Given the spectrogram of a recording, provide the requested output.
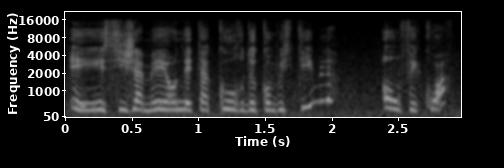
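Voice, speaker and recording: A woman's voice: sits high, brisk, close to an everyday voice. A woman voicing a bossy, fretful steam shovel in a French cartoon dub, exasperated and dramatic. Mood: worried, insistent. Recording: music behind the voice.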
